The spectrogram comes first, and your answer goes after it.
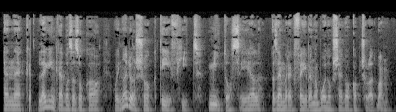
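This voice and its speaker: A man giving an expert explanation in a measured, articulate, teacherly way. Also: fairly low pitch, creaky, darkish tone. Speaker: clinical psychologist and lecturer, expert guest.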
